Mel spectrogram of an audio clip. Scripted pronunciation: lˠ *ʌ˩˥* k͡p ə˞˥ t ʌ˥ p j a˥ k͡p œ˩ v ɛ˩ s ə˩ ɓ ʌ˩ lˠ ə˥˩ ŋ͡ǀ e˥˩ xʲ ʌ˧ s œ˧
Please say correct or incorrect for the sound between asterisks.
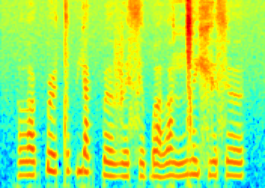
incorrect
